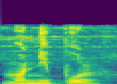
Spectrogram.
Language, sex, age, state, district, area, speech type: Assamese, female, 18-30, Assam, Dibrugarh, urban, spontaneous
